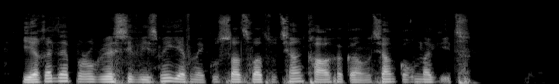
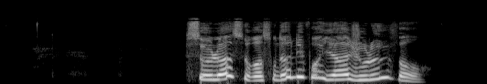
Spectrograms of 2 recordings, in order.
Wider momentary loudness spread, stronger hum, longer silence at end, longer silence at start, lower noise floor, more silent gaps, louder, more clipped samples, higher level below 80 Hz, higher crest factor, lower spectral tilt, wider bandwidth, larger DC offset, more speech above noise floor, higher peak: about the same, 10 LU vs 10 LU; neither; first, 0.9 s vs 0.65 s; second, 0.25 s vs 1.85 s; second, -71 dBFS vs -81 dBFS; neither; second, -22 LUFS vs -15 LUFS; neither; first, -42 dBFS vs -62 dBFS; about the same, 20 dB vs 16 dB; first, -7 dB/octave vs -5.5 dB/octave; first, 11.5 kHz vs 9.2 kHz; neither; second, 50 dB vs 66 dB; about the same, -2 dBFS vs -2 dBFS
